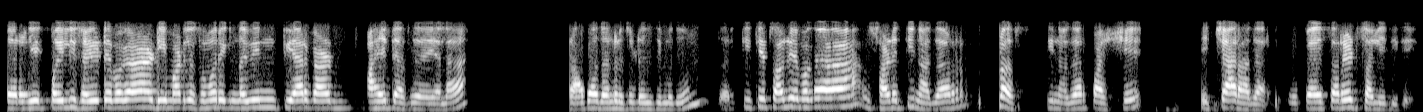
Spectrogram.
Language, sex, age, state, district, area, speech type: Marathi, male, 30-45, Maharashtra, Jalna, urban, conversation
